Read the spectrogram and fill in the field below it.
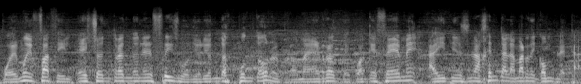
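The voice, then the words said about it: Madrid Spanish accent. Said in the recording (Spanish): “tienes un acento de Madrid”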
